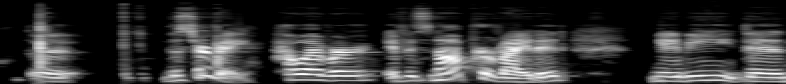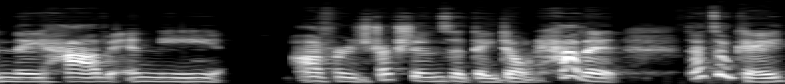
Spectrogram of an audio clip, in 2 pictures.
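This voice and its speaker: Bright and sharp in tone, a woman's voice sits at a fairly high pitch. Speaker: realtor. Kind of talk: tutorial. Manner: fast.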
